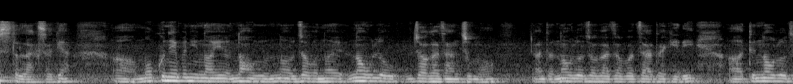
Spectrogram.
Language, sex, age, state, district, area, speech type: Nepali, male, 30-45, West Bengal, Jalpaiguri, urban, spontaneous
